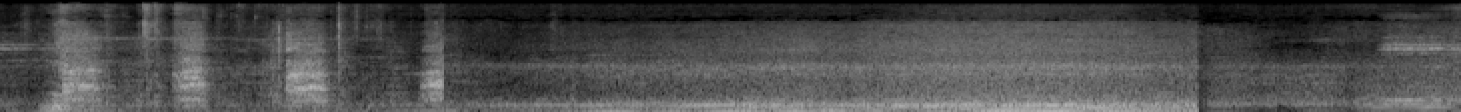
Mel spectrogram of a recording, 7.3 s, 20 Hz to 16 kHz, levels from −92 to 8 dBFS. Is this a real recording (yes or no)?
yes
